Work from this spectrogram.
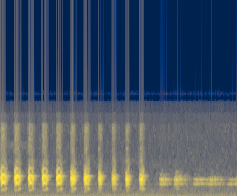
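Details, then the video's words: Male mint golden poison frog calling to females, ending a trill: about ten rapid buzzy pulses that then fade into a softer, smoother tone. "Male mint teribilis calling"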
